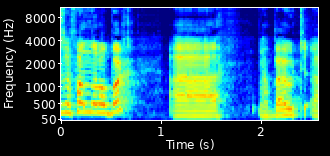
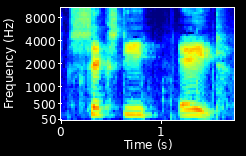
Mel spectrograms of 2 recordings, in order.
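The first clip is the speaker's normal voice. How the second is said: determined; 3 semitones higher, 7 dB louder than usual. Acted. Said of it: "with a determined stare".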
